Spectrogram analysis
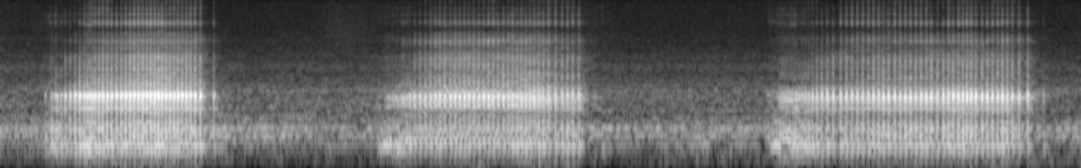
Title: My dog snoring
